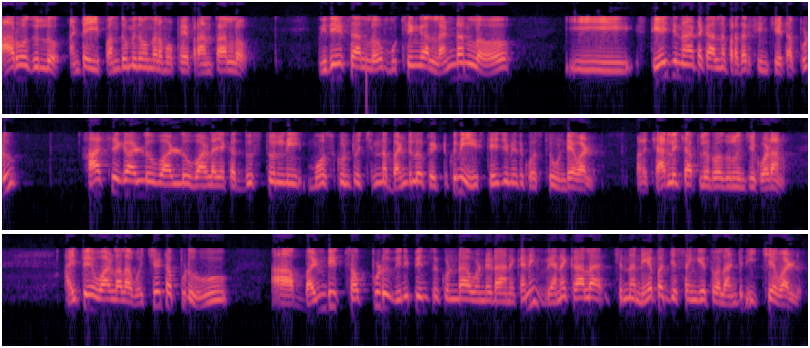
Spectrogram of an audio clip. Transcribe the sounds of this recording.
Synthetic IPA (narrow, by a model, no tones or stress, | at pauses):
aːɾo̞ːd͡ʒulːo̞̰ːɐɳʈe̞iːpɐnt̪omːid̪iʋɐnd̪ɐlɐmupʰːɐjpɾʔaːnt̪aːlɐlo̞̰ː | ʋid̪ɛːʃaːlːo̞ːmukʰjɐŋɡaːlɐɳɖɐnlo̞ː | iːsʈe̞ːd͡ʒinaːʈɐkaːlɐnupɾɐd̪ɐɾʃiɲt͡ʃɛːʈɐpːuɽu | haːsiɡaːɭːuʋaːɭːuʋaːɭːɐjokːɐd̪ust̪ulɐnimo̞ːsu̥kuɳʈuːt͡ʃinːɐbɐɳɖilo̞ːpe̞ʈːu̥kunisʈe̞ːd͡ʒumiːd̪ɐkiʋɐst̪uːuɳɖɛːʋaːɭːu | mɐ̰nɐt͡ʃaːɾliːt͡ʃaːplinɾo̞ːd͡ʒulnuɲt͡ʃikuːɽaːnu | ɐ̰jit̪e̞ːʋaːɭːɐlːaːʋɐt͡ʃːɛːʈɐpːuɽu | a̰ːbɐɳɖit͡ʃɐpːuɽuʋinipiɲt͡ʃɐkuɳɖaːuɳɖɐɽaːnikɐniʋɛnɐkaːlɐt͡ʃinːɐnɛːpɐd̪ʱjɐsɐŋɡiːt̪ɐʋɐlaːɳʈid̪iːt͡ʃːɛːʋaːɭːṵ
